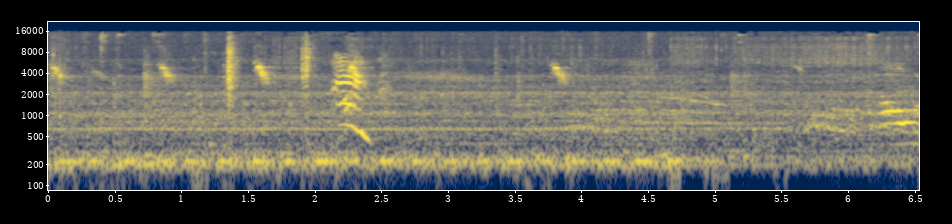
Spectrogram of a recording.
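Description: A small child's short, high-pitched squeals, the clearest one about two seconds in sliding down in pitch, over a steady low hum that fades out about halfway through.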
